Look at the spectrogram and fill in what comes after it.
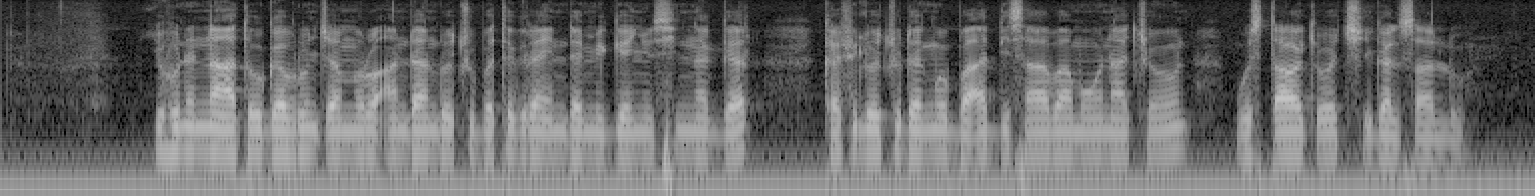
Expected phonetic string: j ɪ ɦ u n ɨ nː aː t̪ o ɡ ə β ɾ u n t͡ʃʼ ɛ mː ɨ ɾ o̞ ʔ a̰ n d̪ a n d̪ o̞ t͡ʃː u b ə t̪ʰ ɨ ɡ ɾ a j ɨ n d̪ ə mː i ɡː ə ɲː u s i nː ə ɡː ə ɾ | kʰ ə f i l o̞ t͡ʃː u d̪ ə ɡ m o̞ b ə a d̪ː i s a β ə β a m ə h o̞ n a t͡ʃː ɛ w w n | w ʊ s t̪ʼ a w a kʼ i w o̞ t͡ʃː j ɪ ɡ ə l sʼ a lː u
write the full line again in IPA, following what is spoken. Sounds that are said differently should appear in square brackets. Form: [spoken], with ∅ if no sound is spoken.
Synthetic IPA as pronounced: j ɪ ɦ u n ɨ nː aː [t̪ʰ] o ɡ ə β ɾ u n t͡ʃʼ ɛ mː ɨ ɾ o̞ ʔ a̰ n d̪ a n d̪ o̞ t͡ʃː u b ə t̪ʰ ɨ ɡ ɾ a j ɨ n d̪ ə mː i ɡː ə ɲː u s i nː ə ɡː ə ɾ | kʰ ə f i l o̞ t͡ʃː u d̪ ə ɡ m o̞ b ə a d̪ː i s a β ə β a m ə h o̞ n a t͡ʃː ɛ w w n | w ʊ s t̪ʼ a w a kʼ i w o̞ t͡ʃː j ɪ ɡ ə l sʼ a lː u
